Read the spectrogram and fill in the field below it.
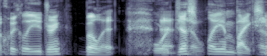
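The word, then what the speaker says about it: Bulleit: Is it Bullet or Bullet? It's Bullet.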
